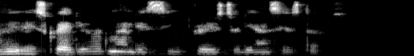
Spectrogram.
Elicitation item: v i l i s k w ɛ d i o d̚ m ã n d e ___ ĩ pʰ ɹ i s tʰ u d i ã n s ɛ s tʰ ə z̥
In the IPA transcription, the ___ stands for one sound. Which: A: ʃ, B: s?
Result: B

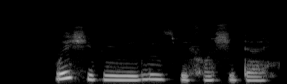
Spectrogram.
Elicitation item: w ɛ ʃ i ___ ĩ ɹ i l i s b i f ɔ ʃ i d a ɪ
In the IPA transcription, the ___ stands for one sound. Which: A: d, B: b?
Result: B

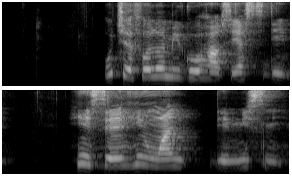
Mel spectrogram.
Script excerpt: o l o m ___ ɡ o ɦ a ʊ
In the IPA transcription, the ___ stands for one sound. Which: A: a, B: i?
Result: B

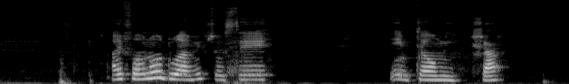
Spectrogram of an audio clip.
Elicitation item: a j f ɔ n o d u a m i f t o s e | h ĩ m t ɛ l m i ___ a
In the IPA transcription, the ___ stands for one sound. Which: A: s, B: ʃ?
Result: B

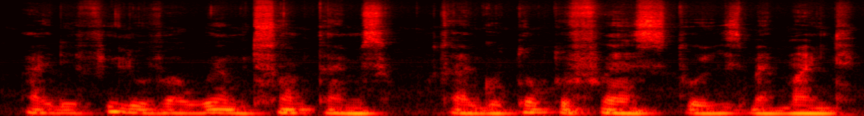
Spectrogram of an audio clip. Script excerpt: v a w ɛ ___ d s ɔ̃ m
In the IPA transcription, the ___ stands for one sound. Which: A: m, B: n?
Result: A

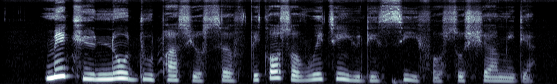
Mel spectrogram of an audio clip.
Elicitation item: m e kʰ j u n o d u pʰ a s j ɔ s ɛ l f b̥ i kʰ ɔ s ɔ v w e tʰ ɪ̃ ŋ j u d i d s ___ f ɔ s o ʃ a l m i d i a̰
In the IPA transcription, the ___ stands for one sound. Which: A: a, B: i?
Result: B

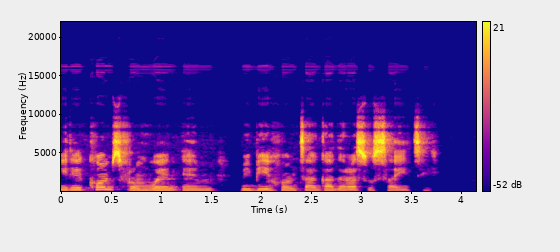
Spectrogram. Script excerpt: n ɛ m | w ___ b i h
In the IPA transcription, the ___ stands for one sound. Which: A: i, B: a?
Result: A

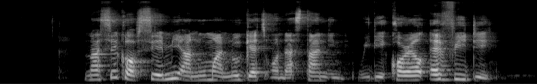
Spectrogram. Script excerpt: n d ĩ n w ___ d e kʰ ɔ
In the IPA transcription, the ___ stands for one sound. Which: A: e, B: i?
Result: B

